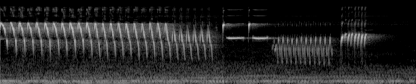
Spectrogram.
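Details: Bottle-green canary song, used as a model for young canaries learning to sing. It opens with a rapid, high pulsing trill, then shifts to lower buzzy rattles, with short squeaky notes between the sections.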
